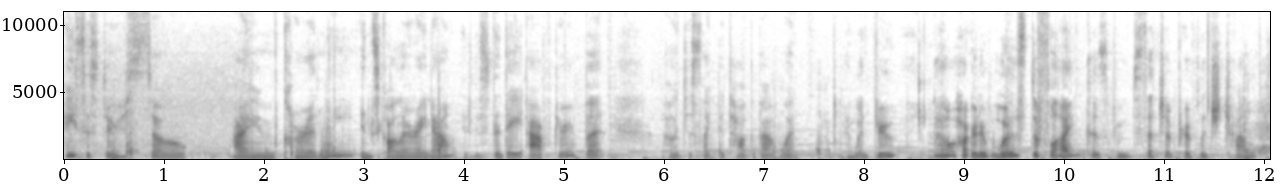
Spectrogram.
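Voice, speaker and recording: Over music in the background, a woman with a fairly low pitch talks at a moderate pace, her pitch swinging very widely. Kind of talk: casual vlog talk to camera.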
